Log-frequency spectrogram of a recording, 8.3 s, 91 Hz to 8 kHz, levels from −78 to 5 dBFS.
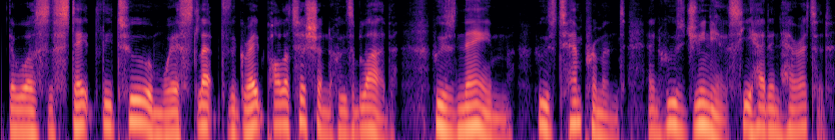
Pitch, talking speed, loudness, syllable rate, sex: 120 Hz, 160 wpm, -20 LUFS, 5.5 syllables/s, male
